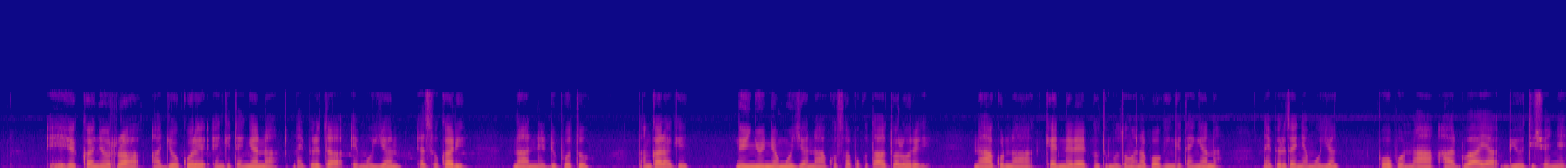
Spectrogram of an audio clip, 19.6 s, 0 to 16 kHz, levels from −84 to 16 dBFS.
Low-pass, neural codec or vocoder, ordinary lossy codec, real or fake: 7.2 kHz; none; none; real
